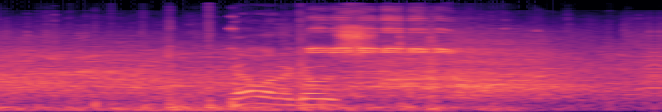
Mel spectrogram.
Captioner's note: whistle blows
